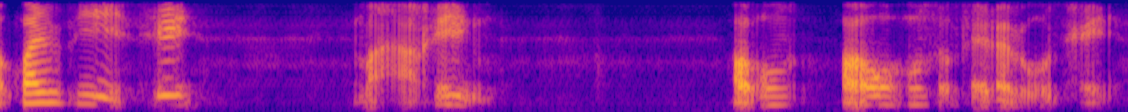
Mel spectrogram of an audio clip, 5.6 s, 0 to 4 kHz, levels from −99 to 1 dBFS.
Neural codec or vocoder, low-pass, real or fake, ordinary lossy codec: autoencoder, 44.1 kHz, a latent of 192 numbers a frame, MeloTTS; 3.6 kHz; fake; none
